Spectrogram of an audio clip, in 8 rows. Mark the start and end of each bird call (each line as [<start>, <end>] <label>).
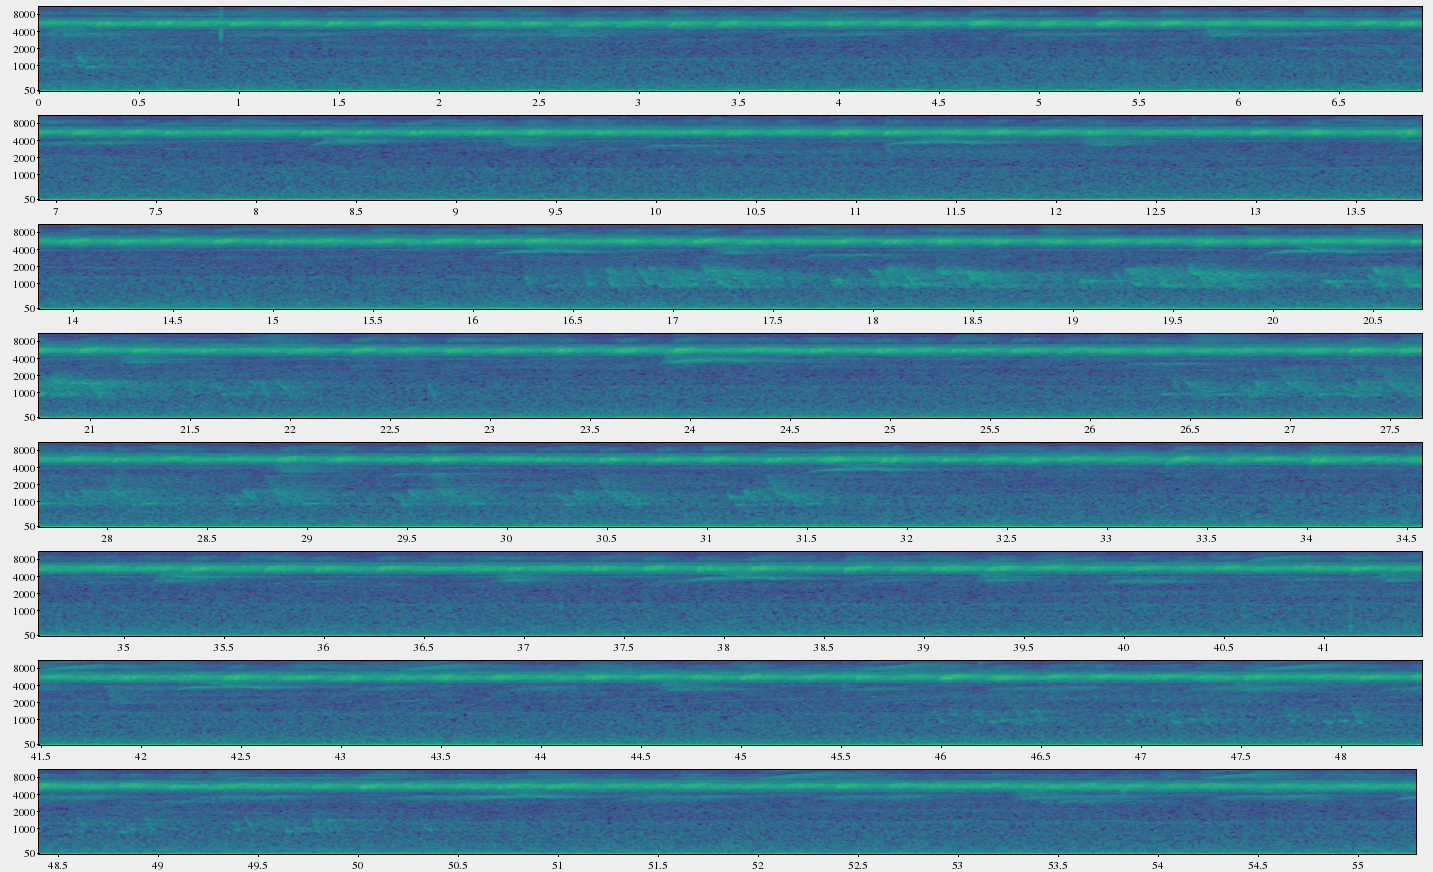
[0.00, 0.80] Thrush-like Wren (Campylorhynchus turdinus)
[0.00, 0.90] Pygmy Antwren (Myrmotherula brachyura)
[0.00, 55.29] Piratic Flycatcher (Legatus leucophaius)
[6.00, 7.60] unidentified bird
[9.80, 12.00] Pygmy Antwren (Myrmotherula brachyura)
[12.60, 14.80] Black-faced Antthrush (Formicarius analis)
[16.00, 32.30] Thrush-like Wren (Campylorhynchus turdinus)
[26.80, 28.80] Pygmy Antwren (Myrmotherula brachyura)
[28.60, 31.00] Black-faced Antthrush (Formicarius analis)
[36.40, 42.60] unidentified bird
[42.20, 47.90] Gray Antwren (Myrmotherula menetriesii)
[45.50, 47.90] Pygmy Antwren (Myrmotherula brachyura)
[45.70, 51.00] Thrush-like Wren (Campylorhynchus turdinus)
[48.00, 50.40] Black-faced Antthrush (Formicarius analis)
